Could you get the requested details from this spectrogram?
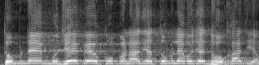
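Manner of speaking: high, loud, fast accusation; acted indignation. Tricked suitor accuses the girl, indignant.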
